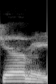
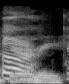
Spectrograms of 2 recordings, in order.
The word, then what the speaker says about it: Jeremy: Hello, Germany. How are you? Germany? Hello, Germany. – The whole country. – Oh, my God. – Jeremy. – Yeah, fuck that intro. – Close enough. It's Jeremy. Yeah, Jeremy.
